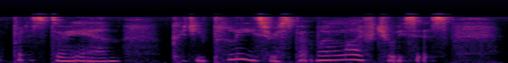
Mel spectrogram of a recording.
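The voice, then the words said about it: Whispering. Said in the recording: “I know I'm whispering”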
